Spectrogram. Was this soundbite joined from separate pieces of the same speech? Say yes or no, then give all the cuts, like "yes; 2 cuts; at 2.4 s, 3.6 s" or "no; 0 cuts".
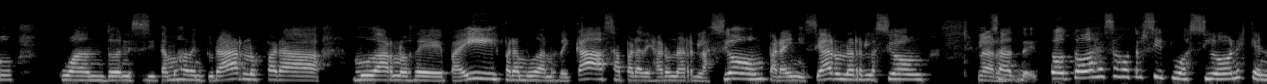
no; 0 cuts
